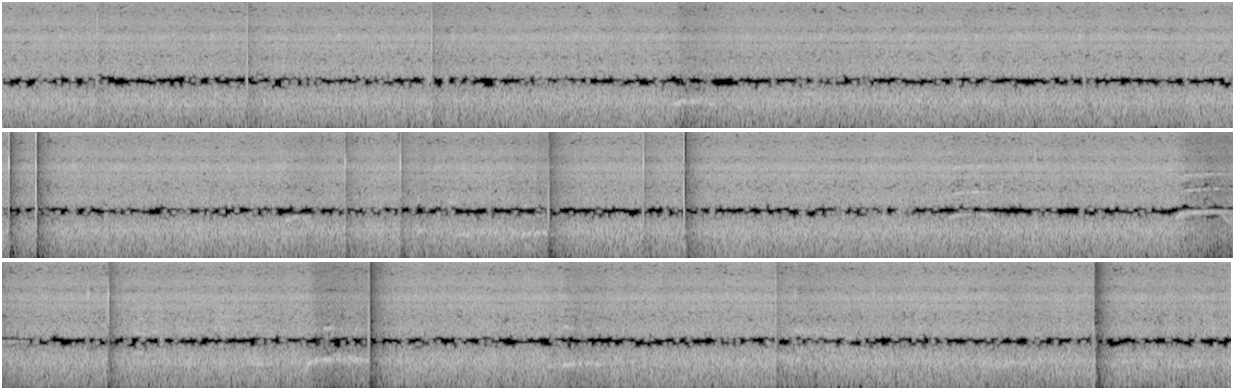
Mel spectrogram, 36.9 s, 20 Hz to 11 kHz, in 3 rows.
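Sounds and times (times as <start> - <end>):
waterfall water rushing: 0.0 - 36.9.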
